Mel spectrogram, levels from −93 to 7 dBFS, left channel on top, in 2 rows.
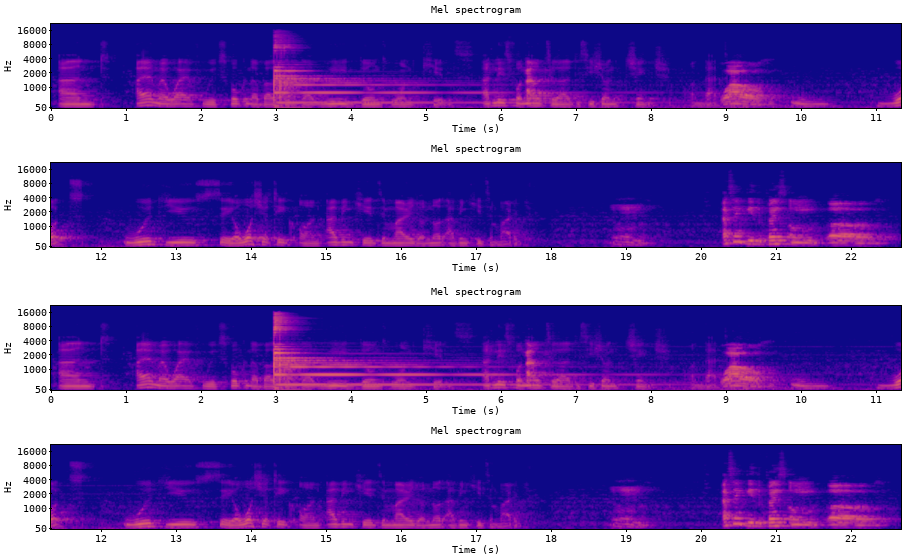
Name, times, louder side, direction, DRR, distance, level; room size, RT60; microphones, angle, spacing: voice 1, 0.1-0.8 1.1-10.4 11.0-11.8 12.3-17.7, equal, 5° left, 1.2 m, -47 dB
sound 1, 3.0-9.4 9.7-9.8, right 7 dB, 60° right, 2.6 m, -39 dB
voice 2, 8.9-9.6 18.8-19.3 20.3-22.5, right 1 dB, 15° right, 1.9 m, -40 dB
25.5 x 24.0 x 9.1 m
head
